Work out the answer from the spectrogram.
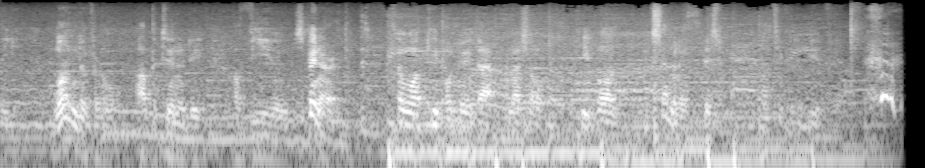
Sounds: Speech, Music

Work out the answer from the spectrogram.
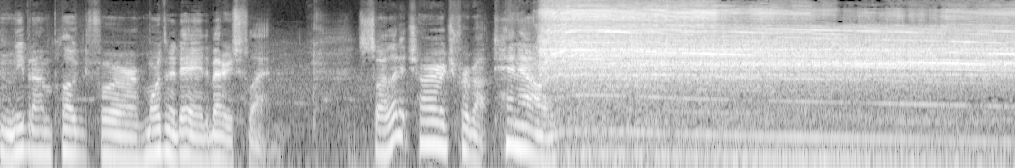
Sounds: Power tool, Tools

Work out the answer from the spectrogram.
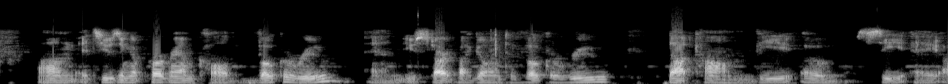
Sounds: Speech

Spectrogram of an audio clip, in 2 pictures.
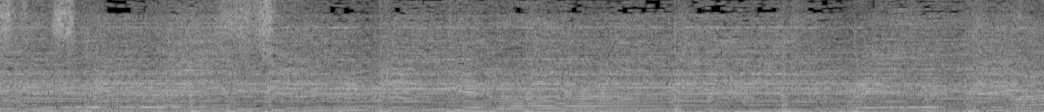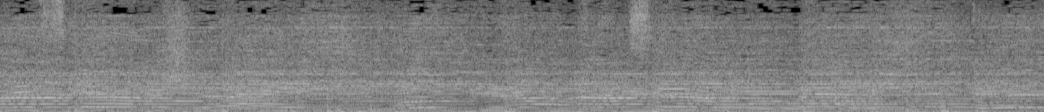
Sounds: Music

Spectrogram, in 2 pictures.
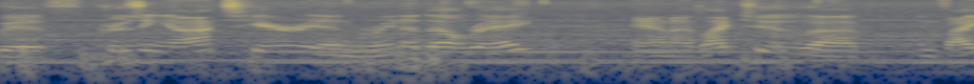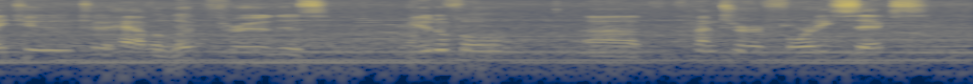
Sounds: Speech

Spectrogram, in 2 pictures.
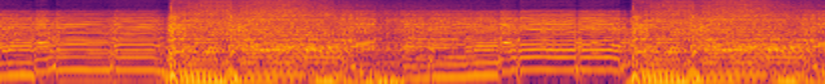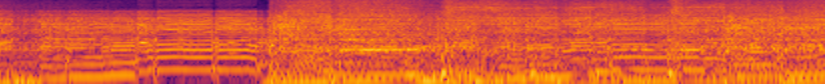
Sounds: Music, Punk rock

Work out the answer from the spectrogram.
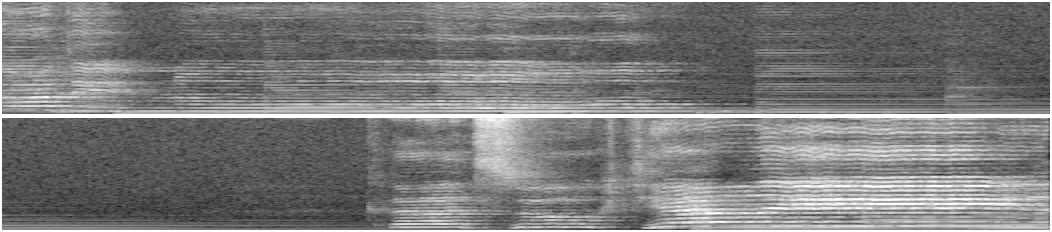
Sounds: Music, Singing, inside a large room or hall

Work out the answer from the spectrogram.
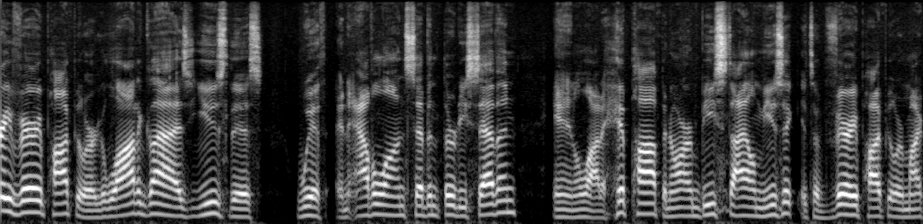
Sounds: Speech

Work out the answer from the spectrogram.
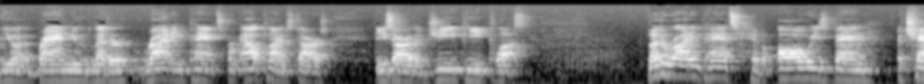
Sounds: Speech

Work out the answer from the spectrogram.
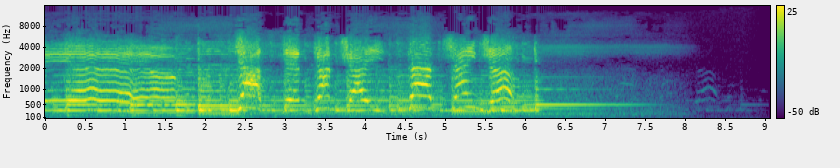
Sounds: Music

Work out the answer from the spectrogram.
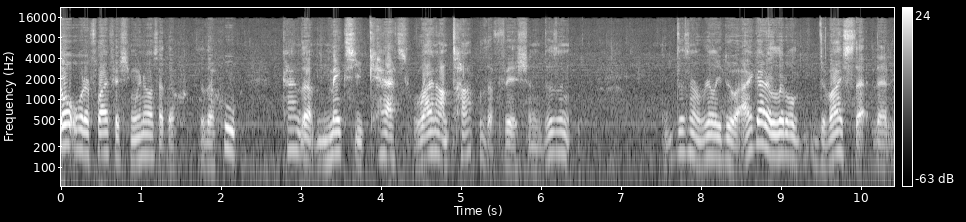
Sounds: Speech

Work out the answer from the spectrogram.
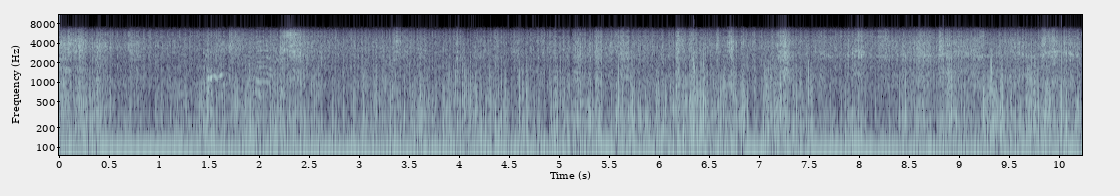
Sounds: Speech, Vehicle, Car

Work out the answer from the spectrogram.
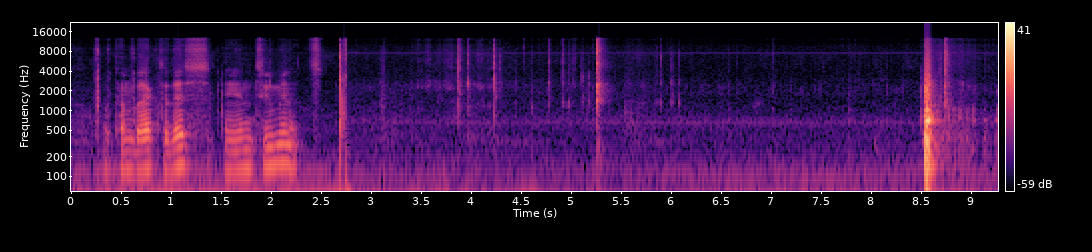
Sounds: Speech, inside a small room

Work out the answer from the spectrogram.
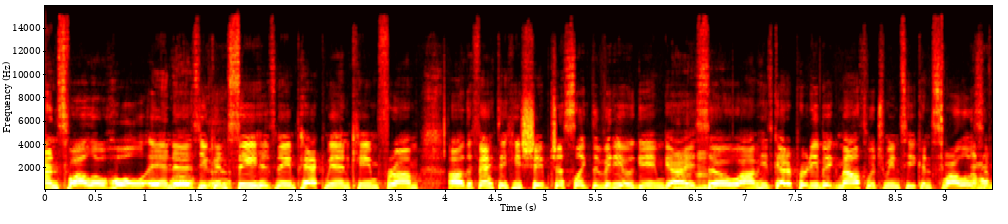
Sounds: Speech

